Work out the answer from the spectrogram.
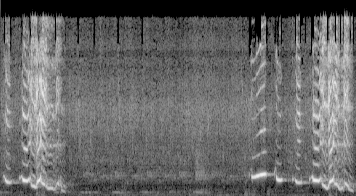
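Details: Black-naped oriole from Bali, a forest bird in loud song: a harsh descending flourish, a quiet gap with soft low background noise, then a clear rising whistle, slurred notes and another buzzy tumbling end.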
